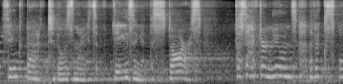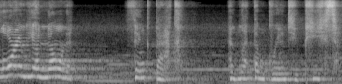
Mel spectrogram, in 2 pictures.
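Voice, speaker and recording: An actress voicing an earnest, gentle young girl who speaks softly and tenderly in a game cutscene. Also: very high voice, exaggerated voice. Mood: pleading. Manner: soft, pleading, tender. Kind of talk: video game cutscene dialogue. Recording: echoey reverberant hall. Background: soft music.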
